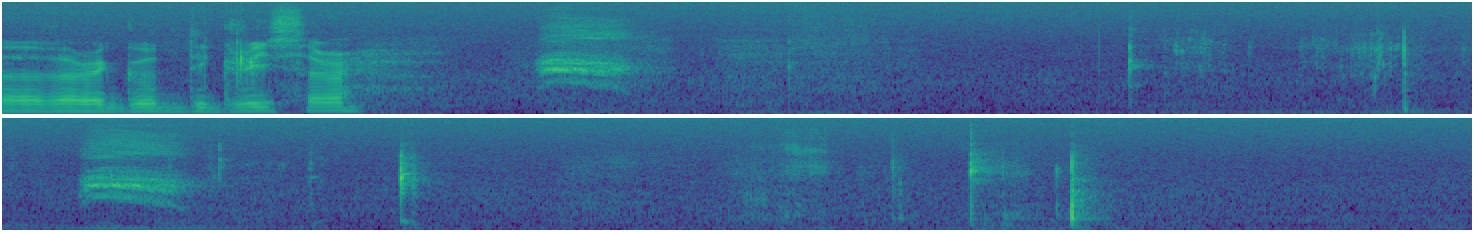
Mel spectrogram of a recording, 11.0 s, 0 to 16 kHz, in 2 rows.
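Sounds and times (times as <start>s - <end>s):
crow cawing: 2.0s - 2.5s, 5.8s - 6.3s.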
